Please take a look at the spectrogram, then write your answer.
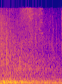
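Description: Deep booming blast of the Bombarda explosion spell in Hogwarts Legacy, a dense low rumble sustained through the short clip, loud and close.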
